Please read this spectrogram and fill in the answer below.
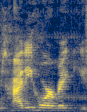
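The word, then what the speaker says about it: Haavik: then quarterback does it it's not spelled the way it sounds it's spelled h a a v i k which a lot of people including myself initially called her heidi havoc but she's anything but having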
